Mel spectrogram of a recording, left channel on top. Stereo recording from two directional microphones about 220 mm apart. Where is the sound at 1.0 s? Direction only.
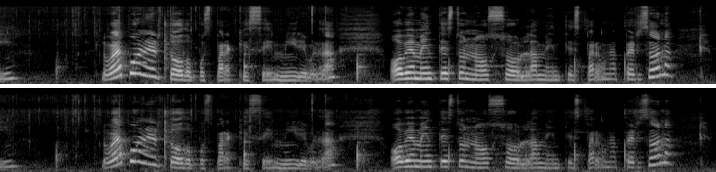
40° left (ahead or behind).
